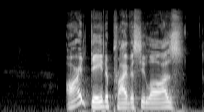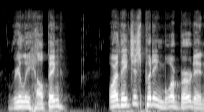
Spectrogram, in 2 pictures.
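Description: A middle-aged man speaks calmly and close into a microphone.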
